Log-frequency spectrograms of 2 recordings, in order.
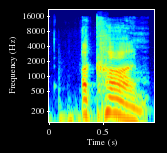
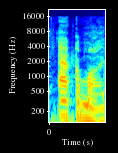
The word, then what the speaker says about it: Akamai: to the three-month graph akaim uh it's not a game isn't that a game company akamai it is i think it is i think it's akamai you're not saying it right learn sound it out use your letters all right akamai huh all right akamai a little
